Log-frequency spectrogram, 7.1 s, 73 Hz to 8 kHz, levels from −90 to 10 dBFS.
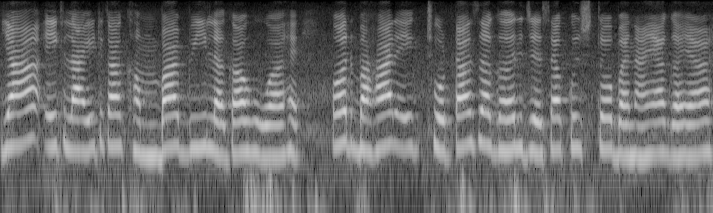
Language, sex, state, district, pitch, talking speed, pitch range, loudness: Hindi, female, Bihar, Begusarai, 295 Hz, 175 wpm, 275-315 Hz, -15 LUFS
